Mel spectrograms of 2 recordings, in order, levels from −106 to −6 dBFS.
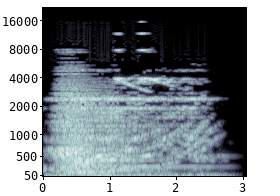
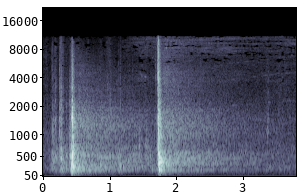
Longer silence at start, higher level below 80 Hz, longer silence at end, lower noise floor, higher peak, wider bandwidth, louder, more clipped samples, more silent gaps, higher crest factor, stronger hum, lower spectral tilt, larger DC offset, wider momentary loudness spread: second, 0 s vs 0.15 s; first, -36 dBFS vs -76 dBFS; second, 0.3 s vs 1.15 s; second, -40 dBFS vs -56 dBFS; about the same, -2 dBFS vs -2 dBFS; first, 16 kHz vs 11.5 kHz; first, -16 LUFS vs -25 LUFS; neither; neither; second, 16 dB vs 28 dB; neither; about the same, -3 dB/octave vs -4 dB/octave; neither; second, 10 LU vs 24 LU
